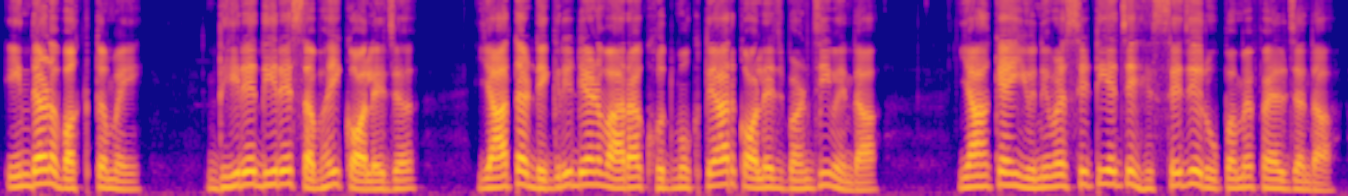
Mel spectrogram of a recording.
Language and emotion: Sindhi, neutral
